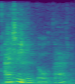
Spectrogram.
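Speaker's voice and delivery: low, subdued confession; quiet admission. Acted. Monologue, quiet admission of ignorance.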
